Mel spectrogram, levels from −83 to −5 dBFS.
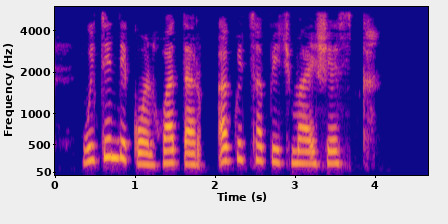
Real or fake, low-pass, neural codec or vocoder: real; 5.4 kHz; none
